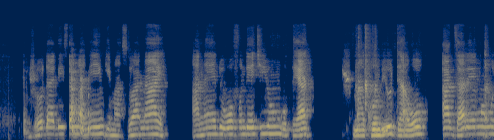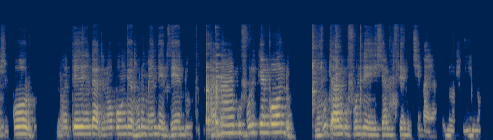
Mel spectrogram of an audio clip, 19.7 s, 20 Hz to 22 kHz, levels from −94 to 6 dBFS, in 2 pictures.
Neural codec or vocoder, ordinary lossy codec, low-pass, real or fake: none; MP3, 96 kbps; 10.8 kHz; real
